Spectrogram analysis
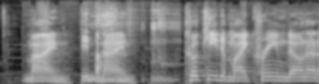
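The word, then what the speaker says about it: Mein: dipped in red icing that's a german donut and it's spelled m-e-i-n mine cookie to my cream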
